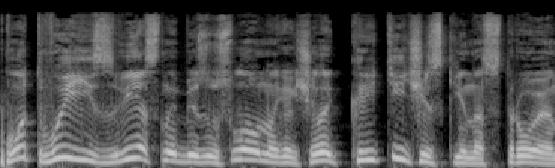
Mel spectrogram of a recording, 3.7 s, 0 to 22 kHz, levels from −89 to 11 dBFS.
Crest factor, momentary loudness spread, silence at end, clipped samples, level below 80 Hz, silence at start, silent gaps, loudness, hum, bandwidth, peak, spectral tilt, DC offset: 10 dB; 2 LU; 0 s; under 0.1%; -52 dBFS; 0 s; none; -17 LUFS; none; 16 kHz; -6 dBFS; -4.5 dB/octave; under 0.1%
